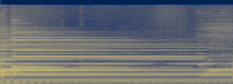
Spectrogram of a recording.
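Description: Background music on guitar: a chord is struck at the start and left ringing, slowly fading away.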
